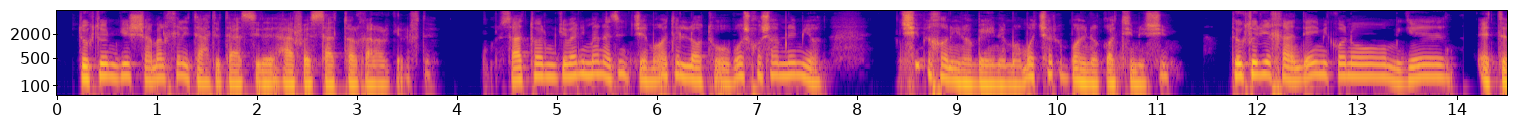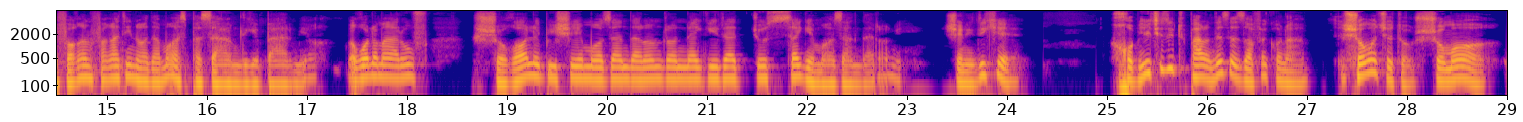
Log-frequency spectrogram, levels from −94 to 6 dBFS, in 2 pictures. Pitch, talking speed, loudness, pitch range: 145 Hz, 150 wpm, -19 LUFS, 120-170 Hz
